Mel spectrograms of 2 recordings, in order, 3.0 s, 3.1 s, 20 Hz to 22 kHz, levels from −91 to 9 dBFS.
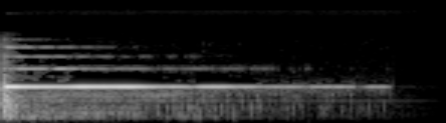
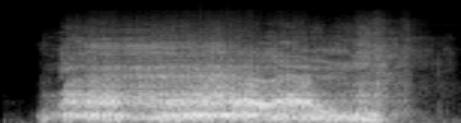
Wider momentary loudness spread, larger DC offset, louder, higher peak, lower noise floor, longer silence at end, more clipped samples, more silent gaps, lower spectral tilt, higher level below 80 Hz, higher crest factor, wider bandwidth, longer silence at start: first, 24 LU vs 9 LU; neither; second, -16 LUFS vs -9 LUFS; about the same, 0 dBFS vs 0 dBFS; first, -46 dBFS vs -37 dBFS; about the same, 0.4 s vs 0.45 s; second, under 0.1% vs 0.3%; neither; second, -4 dB/octave vs -8.5 dB/octave; second, under -90 dBFS vs -32 dBFS; first, 18 dB vs 10 dB; second, 7.2 kHz vs 8.8 kHz; second, 0 s vs 0.25 s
